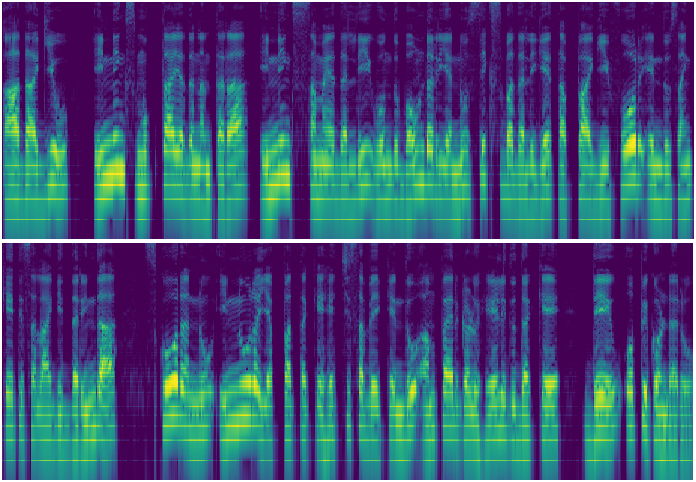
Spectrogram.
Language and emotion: Kannada, neutral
